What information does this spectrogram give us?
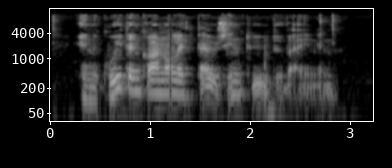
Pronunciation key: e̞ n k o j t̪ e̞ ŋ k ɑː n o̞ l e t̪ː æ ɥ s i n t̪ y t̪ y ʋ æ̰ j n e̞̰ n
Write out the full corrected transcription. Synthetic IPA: e̞ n k u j t̪ e̞ ŋ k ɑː n o̞ l e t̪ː æ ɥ s i n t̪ yː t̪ y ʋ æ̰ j n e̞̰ n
